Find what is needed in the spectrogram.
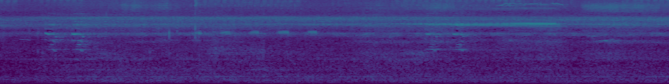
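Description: Faint insects chirring steadily, with a short run of about five quick chirps a little past three seconds in and a thin, high, steady drone a few seconds later.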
